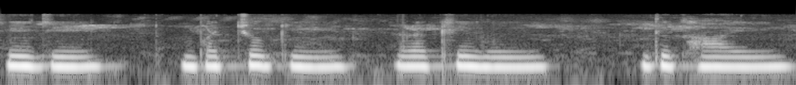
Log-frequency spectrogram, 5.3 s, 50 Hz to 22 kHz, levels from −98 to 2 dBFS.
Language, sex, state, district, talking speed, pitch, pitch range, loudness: Hindi, female, Bihar, Kaimur, 55 wpm, 195 Hz, 190-200 Hz, -13 LUFS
